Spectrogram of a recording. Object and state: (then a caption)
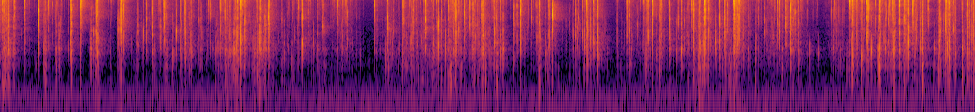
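Crinkled plastic biscuit wrapper. A small, full plastic-film biscuit pack is stretched and crinkled with fingertips. A dense, continuous run of bright, crackling crinkles fills the clip in quick uneven bursts, with almost no low end.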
